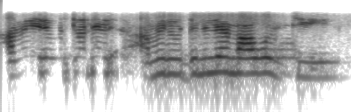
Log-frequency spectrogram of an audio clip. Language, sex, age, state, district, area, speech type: Bengali, female, 45-60, West Bengal, Purba Medinipur, rural, conversation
